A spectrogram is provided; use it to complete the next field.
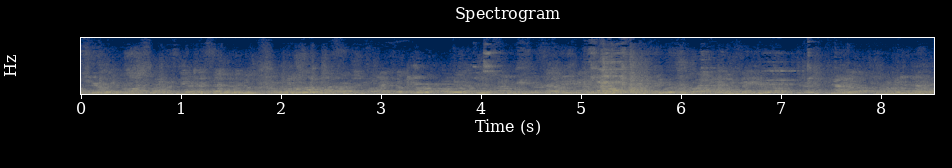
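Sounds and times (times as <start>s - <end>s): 
crowd in California: 0.0s - 8.5s.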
